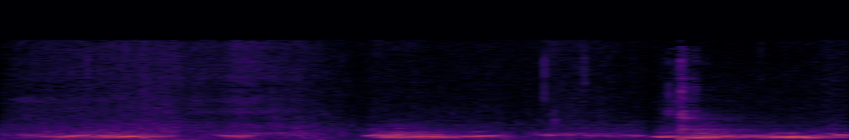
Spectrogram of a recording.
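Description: Singing sand squeaking under palms pressed and swept across a beach: a faint, wavering whistle-like tone that comes and goes four times.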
